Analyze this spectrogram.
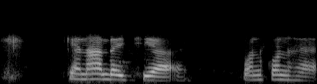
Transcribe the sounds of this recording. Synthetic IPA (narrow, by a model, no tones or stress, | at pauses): kenad̪ɛjt͡ʃʰia | pənkonɦɛ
